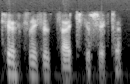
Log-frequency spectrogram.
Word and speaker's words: Kirchliche Zeitgeschichte: That one's called Kirchliche Zeitgeschichte.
